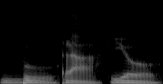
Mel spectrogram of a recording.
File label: "burayo", concat syllables; Affixing experiment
